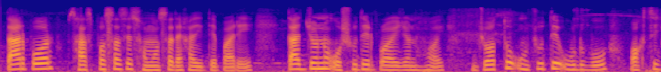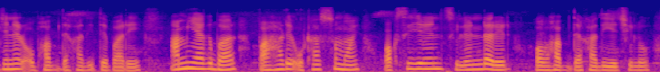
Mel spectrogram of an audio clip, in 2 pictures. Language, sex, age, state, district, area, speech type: Bengali, female, 45-60, West Bengal, Paschim Medinipur, rural, spontaneous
